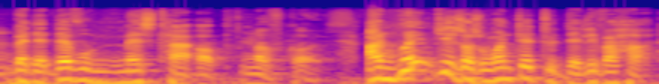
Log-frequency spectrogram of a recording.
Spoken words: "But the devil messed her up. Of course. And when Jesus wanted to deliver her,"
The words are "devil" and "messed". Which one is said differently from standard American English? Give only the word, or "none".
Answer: none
